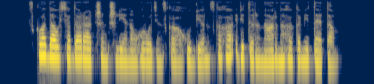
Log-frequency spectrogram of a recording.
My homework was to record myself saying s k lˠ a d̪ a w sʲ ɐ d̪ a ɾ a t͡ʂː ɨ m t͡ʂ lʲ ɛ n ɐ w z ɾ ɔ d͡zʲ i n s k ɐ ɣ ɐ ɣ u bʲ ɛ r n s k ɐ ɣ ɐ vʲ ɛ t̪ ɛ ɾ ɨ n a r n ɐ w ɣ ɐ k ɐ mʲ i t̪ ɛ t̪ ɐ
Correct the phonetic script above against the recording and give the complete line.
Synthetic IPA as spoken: s k lˠ a d̪ a w sʲ ɐ d̪ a ɾ a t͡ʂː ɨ m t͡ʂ lʲ ɛ n ɐ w ɣ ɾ ɔ d͡zʲ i n s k ɐ ɣ ɐ ɣ u bʲ ɛ r n s k ɐ ɣ ɐ vʲ ɛ t̪ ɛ ɾ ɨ n a r n ɐ ɣ ɐ k ɐ mʲ i t̪ ɛ t̪ ɐ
